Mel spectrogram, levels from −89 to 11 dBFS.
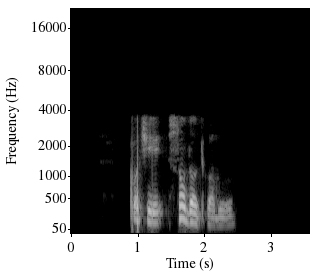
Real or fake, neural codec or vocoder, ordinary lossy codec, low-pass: fake; vocoder, 44.1 kHz, 80 mel bands, Vocos; AAC, 24 kbps; 3.6 kHz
